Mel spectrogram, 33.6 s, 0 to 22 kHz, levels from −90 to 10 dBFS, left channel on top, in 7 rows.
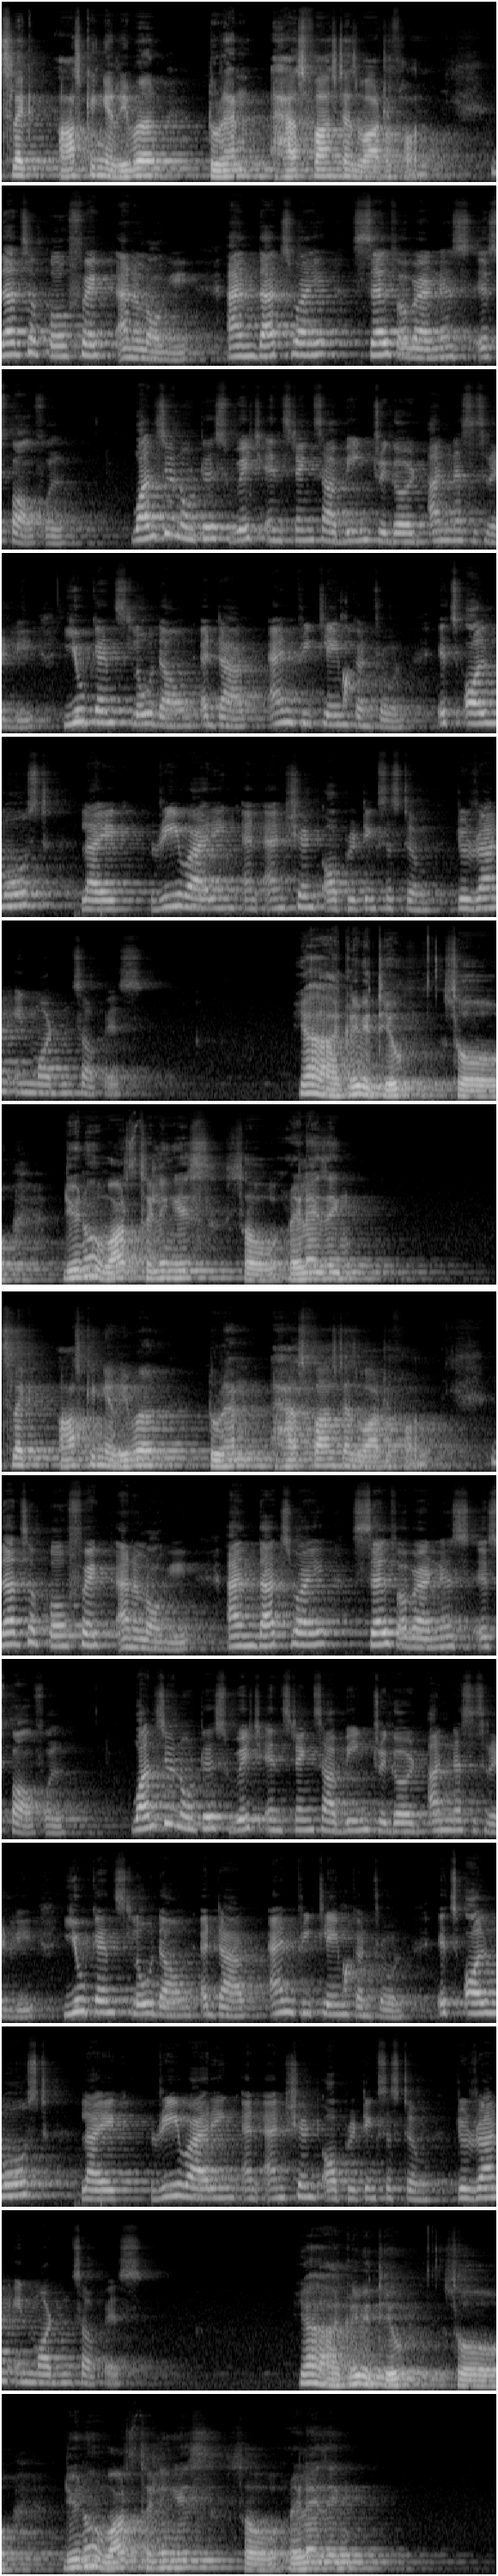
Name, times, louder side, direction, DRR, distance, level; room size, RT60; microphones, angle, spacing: voice 1, 0.0-1.6 2.0-4.1 26.9-28.0 28.3-29.0 29.4-32.2, left 2 dB, 45° left, 8 dB, 1.5 m, -22 dB
voice 2, 4.5-6.6 7.0-10.2 10.9-14.7 15.0-18.3 18.6-19.6 20.0-20.4 20.7-23.4 23.6-25.3, equal, 10° right, 8 dB, 0.8 m, -26 dB
19.5 x 15.0 x 9.7 m, 1.5 s
head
